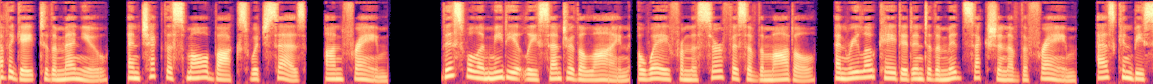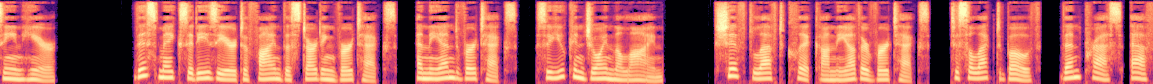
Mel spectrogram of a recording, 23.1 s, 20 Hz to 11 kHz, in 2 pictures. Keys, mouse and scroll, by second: 4.8 click, 7.5-10.5 middle drag, 19.3-19.7 shift+drag.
